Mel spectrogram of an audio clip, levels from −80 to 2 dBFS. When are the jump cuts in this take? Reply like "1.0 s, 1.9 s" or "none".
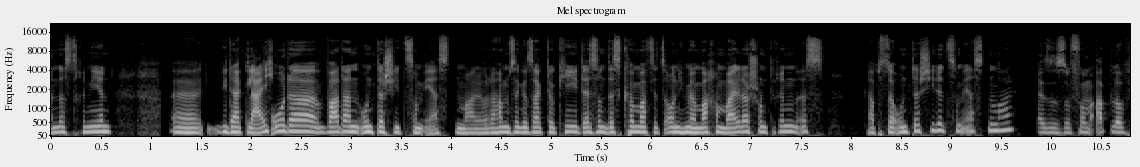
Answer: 1.1 s, 2.2 s, 6.0 s, 7.2 s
